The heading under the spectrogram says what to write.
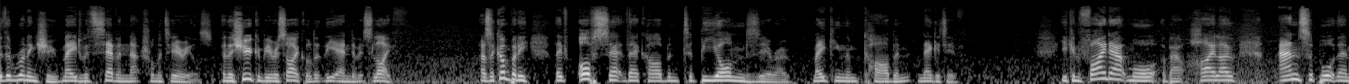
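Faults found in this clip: Overdone noise removal, whole clip. Background gated to near silence, with twinkly musical-noise specks where the noise used to be. Quiet syllable tails getting eaten. Probable component: the noise suppressor, set far too aggressive. It's pulling individual frequency bands down hard whenever they sit close to its noise estimate, and the low-level speech detail goes with them.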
